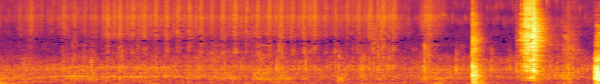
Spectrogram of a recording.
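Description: Faint shaking of dried thyme from a plastic-capped spice shaker jar over a pan, a light patter lasting a few seconds. Near the end come a sharp click and a short clatter as the jar is handled and put down.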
